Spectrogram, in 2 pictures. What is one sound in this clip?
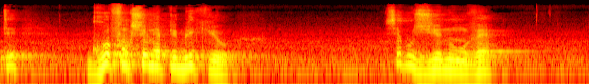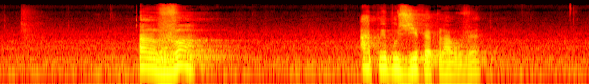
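A man gives a slow, formal speech through a microphone, pausing between phrases.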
